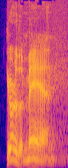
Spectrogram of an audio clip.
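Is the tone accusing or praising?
praising. It is said as casual praise.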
